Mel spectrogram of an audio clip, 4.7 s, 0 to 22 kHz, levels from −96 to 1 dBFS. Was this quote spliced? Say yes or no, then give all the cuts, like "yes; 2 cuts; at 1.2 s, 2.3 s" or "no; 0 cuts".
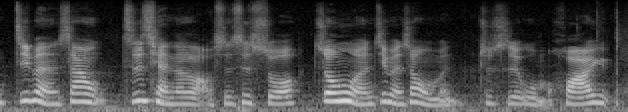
yes; 1 cut; at 2.3 s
